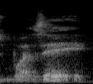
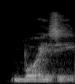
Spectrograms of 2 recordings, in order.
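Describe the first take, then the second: First: Boise ending in "ay", bwah-ZAY; French pronunciation. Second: Put-on Boise ending in a long E, BOY-zee; American pronunciation. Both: Shown as a demonstration. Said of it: "A versus E".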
